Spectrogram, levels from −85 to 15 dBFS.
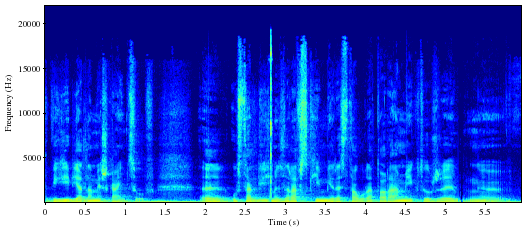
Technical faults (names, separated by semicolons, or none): damaged data in a compressed stream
